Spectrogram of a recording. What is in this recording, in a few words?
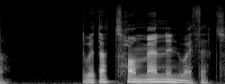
"tomen", Welsh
